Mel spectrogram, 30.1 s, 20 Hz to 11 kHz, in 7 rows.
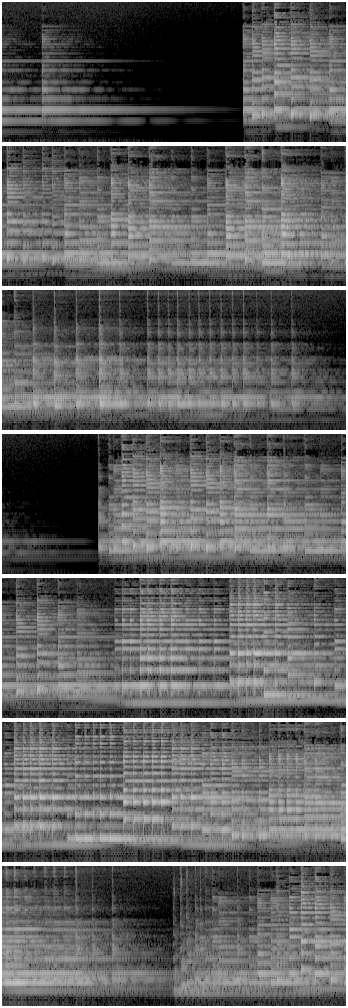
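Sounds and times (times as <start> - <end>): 
pipa Chinese mandolin playing: 3.1 - 13.2, 14.1 - 30.1.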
